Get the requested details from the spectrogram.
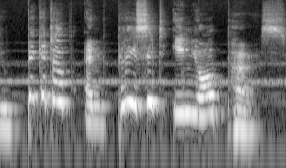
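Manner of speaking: British narrator voice. Quoting a game's recurring narrator line about picking up an item, British narrator voice. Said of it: "this like British narrator voice goes like".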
